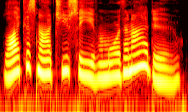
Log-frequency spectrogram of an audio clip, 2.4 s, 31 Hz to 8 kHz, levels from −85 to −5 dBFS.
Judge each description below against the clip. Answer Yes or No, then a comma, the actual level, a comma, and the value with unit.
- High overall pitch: Yes, high, 200 Hz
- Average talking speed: No, fast, 255 wpm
